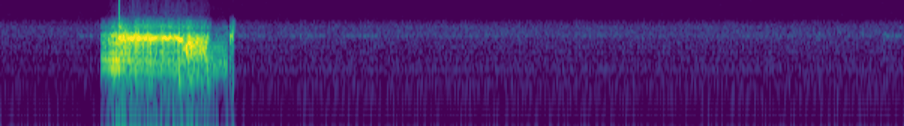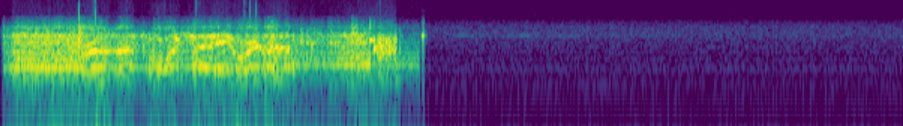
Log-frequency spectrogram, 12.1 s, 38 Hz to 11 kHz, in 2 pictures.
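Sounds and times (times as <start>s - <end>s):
garbled radio voice: 6.0s - 8.9s.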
